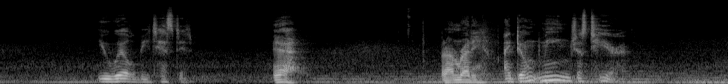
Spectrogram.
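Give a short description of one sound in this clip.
A woman speaks calmly in a low voice.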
